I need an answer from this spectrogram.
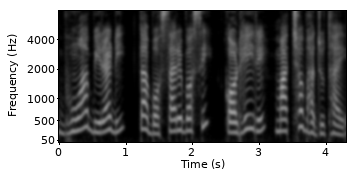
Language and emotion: Odia, neutral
